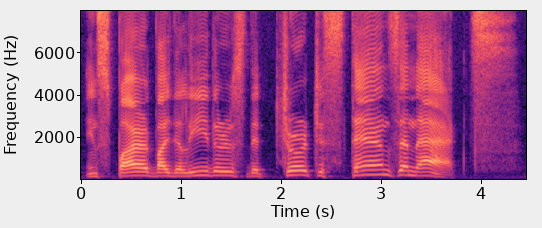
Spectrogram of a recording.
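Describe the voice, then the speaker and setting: A man giving a slow, measured scripted narration. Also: sits high, a little mellow, smooth, soft background music.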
